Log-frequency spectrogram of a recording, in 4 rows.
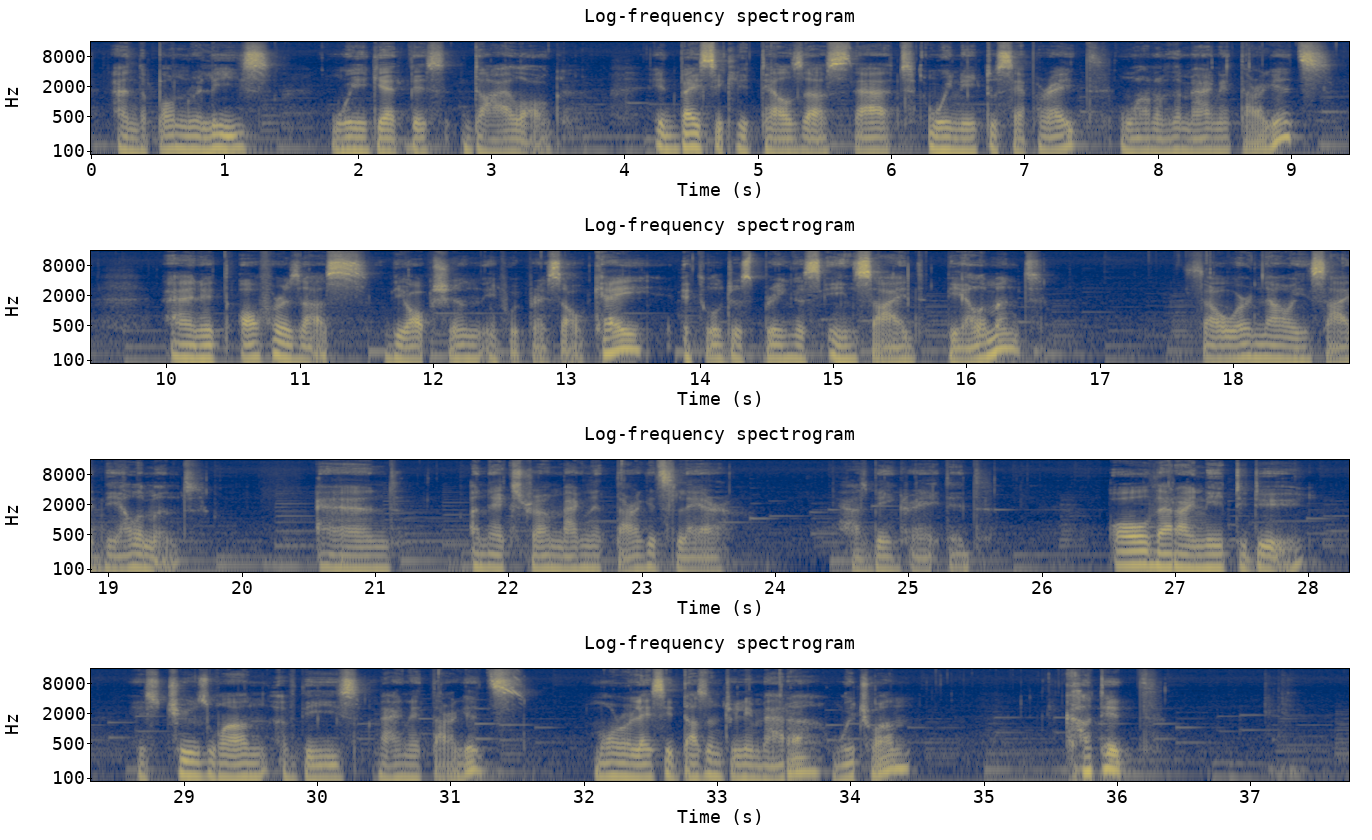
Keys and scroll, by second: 27.8 v, 37.1 ctrl+x.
